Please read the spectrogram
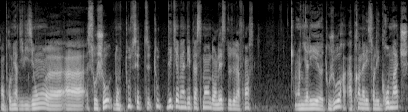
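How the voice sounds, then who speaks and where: A man talks at a fairly quick pace and medium pitch. His tone is dark and mellow, with ordinary pitch variation. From Germany (Freiburg, French army garrison). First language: German (speaking French). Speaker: former pro footballer, TV football pundit. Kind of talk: interview. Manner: halting, many fillers and repetitions.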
